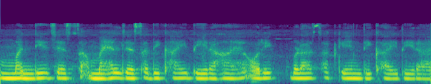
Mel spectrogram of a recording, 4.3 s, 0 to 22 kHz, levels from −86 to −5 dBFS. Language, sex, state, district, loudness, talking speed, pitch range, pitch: Hindi, female, Chhattisgarh, Raigarh, -16 LUFS, 210 wpm, 200-210 Hz, 205 Hz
